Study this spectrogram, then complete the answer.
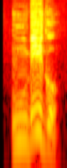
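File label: "Umbigo", patua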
